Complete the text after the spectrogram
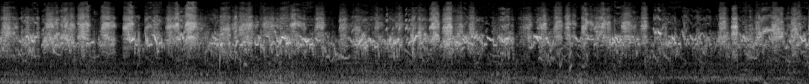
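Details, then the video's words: Budgie colony kept in an aviary, with constant high-pitched chirping and warbled chatter from many birds overlapping throughout. "Beautiful Budgies Singing and Chirping Sounds"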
